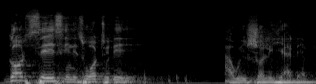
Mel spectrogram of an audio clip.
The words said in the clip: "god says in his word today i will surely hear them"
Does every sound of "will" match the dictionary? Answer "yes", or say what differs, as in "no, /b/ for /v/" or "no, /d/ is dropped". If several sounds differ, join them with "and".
yes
